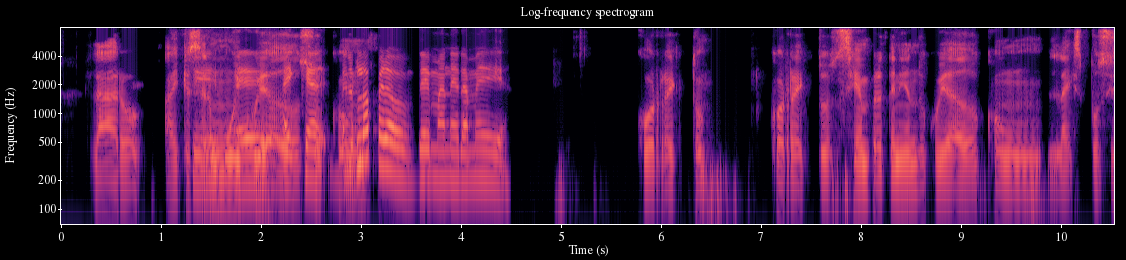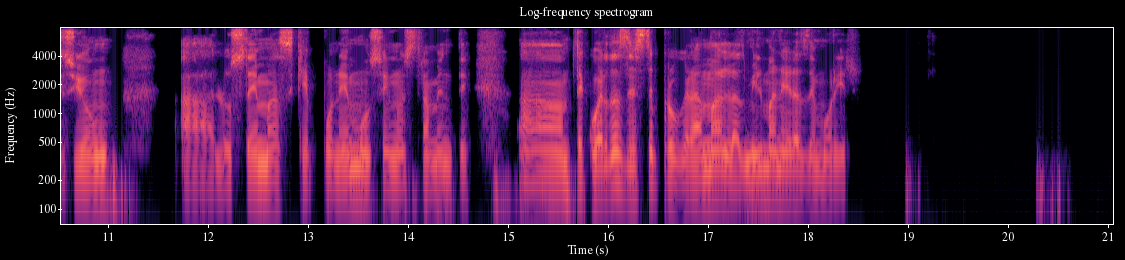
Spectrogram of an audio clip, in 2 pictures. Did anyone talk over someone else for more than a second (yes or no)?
yes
